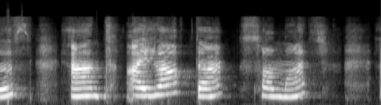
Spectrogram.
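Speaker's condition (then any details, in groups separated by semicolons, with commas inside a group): Acquired ataxia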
